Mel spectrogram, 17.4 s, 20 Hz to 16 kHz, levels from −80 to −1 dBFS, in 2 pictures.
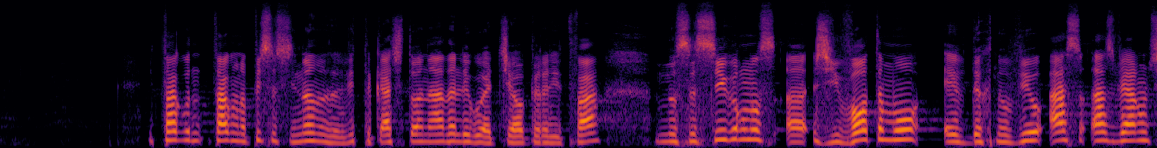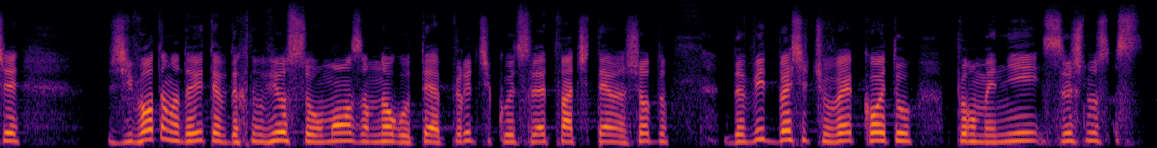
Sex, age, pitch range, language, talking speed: male, 20-39, 180-215 Hz, Bulgarian, 175 wpm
